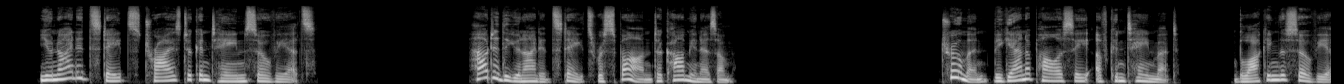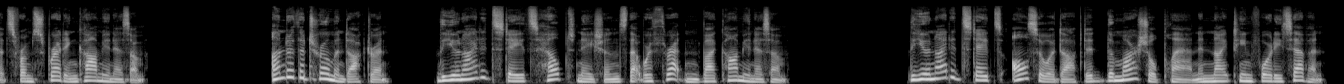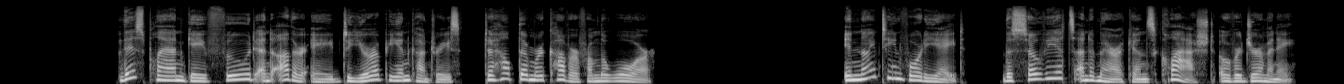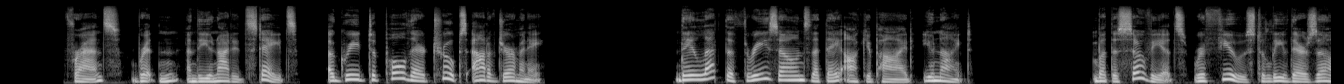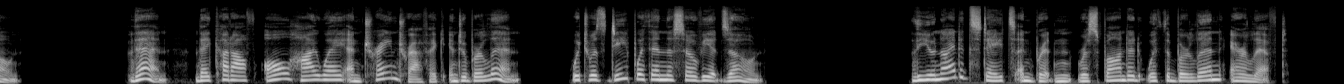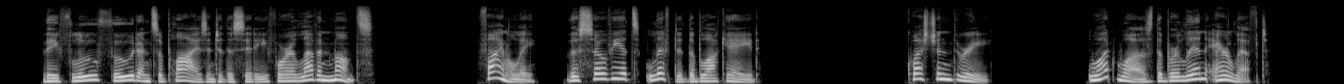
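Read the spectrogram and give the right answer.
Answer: The U.S. and Britain flew food and supplies into Berlin for 11 months during the Soviet blockade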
